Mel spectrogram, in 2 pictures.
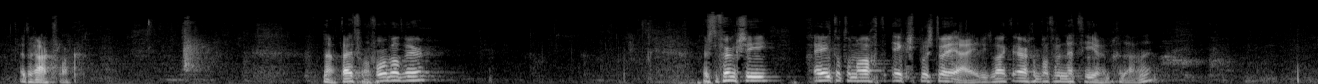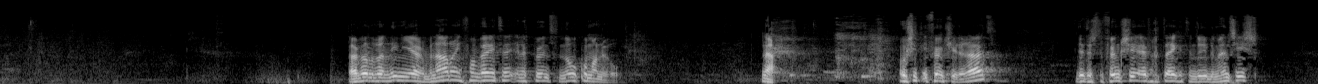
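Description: A man lectures calmly through a microphone, with pauses between phrases.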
